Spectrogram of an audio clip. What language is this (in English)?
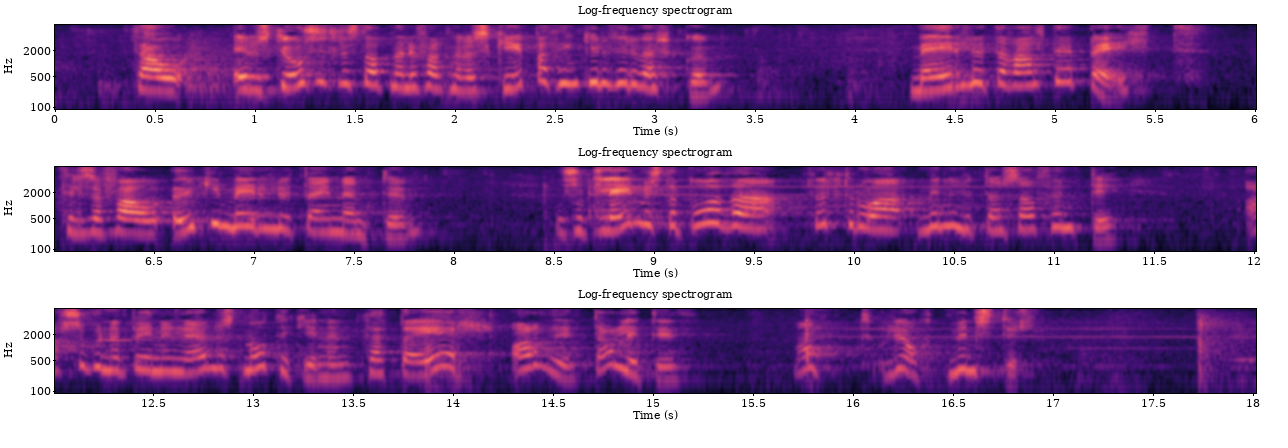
Icelandic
